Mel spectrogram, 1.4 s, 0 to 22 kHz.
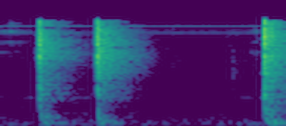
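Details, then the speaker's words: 1995 Lexus SC300 power mirror motor assembly, mirrors had quit working: three sharp dry uneven clicks, quickly dying away, as the threaded shaft slips in the drive gear past a cotter-pin-like metal clip during overhaul. "Threaded shafts slip inside these gears, and that's where you get that noise that we were hearing earlier that sounded so nasty,"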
